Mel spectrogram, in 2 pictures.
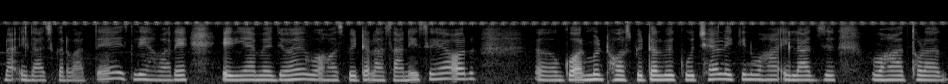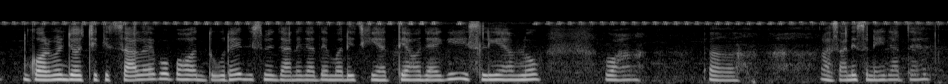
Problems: constant background noise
